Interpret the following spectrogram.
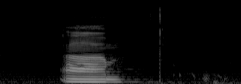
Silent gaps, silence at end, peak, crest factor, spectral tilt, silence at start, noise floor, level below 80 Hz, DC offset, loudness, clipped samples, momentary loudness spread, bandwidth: none; 0.25 s; -20 dBFS; 18 dB; -6.5 dB/octave; 0.6 s; -65 dBFS; -68 dBFS; under 0.1%; -34 LUFS; under 0.1%; 23 LU; 16 kHz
